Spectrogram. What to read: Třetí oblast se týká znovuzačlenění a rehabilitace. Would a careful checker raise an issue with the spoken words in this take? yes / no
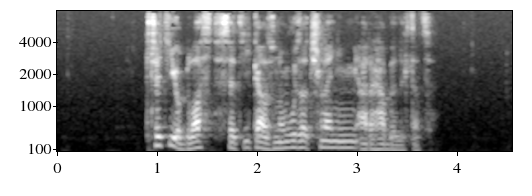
no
